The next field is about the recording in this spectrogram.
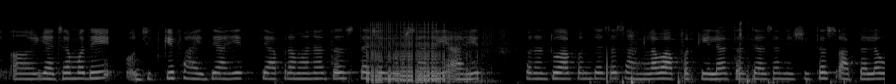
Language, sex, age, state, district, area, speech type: Marathi, female, 18-30, Maharashtra, Buldhana, rural, spontaneous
